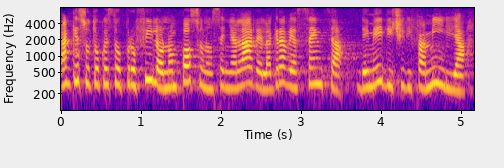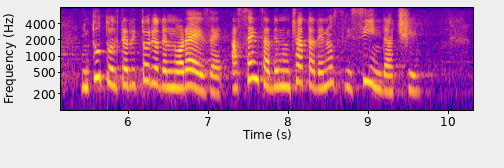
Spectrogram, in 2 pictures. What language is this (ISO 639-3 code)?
ita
